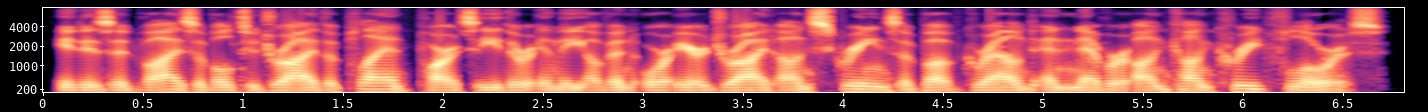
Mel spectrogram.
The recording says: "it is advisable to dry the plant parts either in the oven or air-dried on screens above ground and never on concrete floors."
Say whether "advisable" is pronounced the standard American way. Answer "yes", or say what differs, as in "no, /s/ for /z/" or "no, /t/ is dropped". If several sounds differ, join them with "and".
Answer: yes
